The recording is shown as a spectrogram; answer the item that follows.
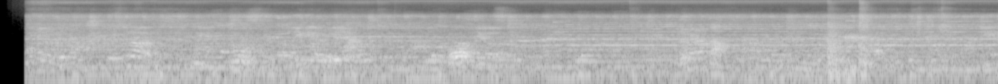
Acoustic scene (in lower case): cafe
